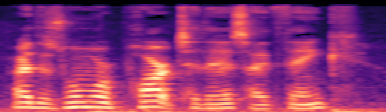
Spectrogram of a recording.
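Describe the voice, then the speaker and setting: A man streaming a video game with casual commentary and low-key reactions to himself, half muttered. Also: steady tone, fairly quick. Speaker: gaming streamer. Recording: game music behind. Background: video game music.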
